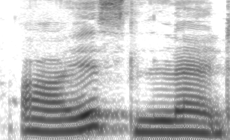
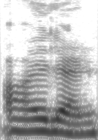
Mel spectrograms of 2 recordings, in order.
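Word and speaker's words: island: थोरो, थोर, आइलैंड, आइसलैंड, यानी कि बनता आइसलैंड है लेकिन उन्हें आइलैंड पढ़ना होता है इसको।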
